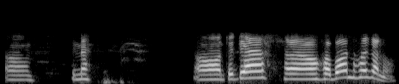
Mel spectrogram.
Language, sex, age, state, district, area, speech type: Assamese, female, 45-60, Assam, Lakhimpur, rural, conversation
